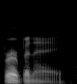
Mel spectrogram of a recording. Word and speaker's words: Bourbonnais: Today, it is pronounced Bourbonnais. So it may have been Bourbonus, the fur trappers in the 1800s, but it's Bourbonnais today. So let's just stick with that.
